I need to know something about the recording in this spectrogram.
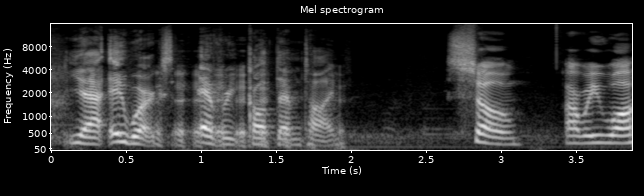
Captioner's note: laughter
